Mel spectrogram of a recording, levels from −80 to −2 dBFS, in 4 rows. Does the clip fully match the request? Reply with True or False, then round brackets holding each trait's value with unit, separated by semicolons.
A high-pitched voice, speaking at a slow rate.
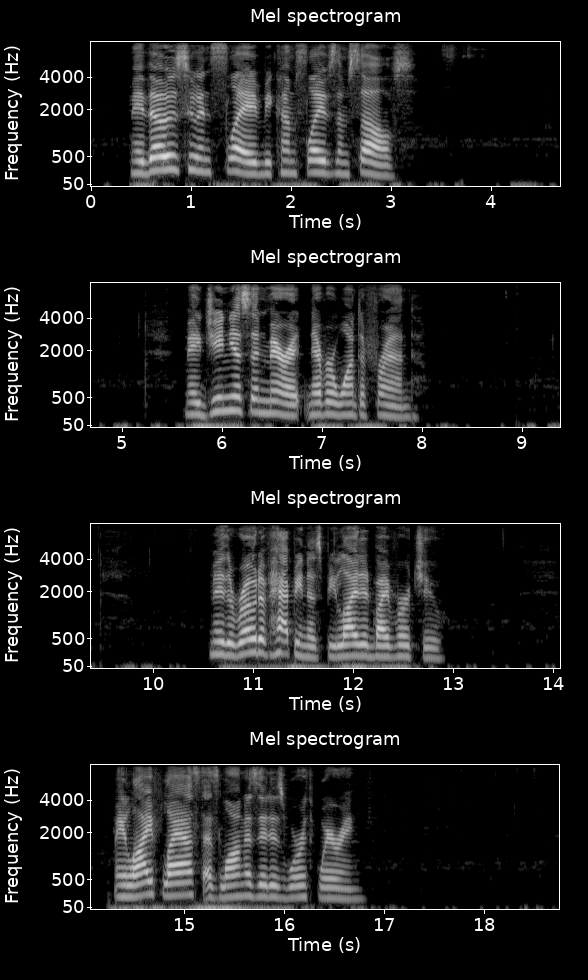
True (200 Hz; 110 wpm)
